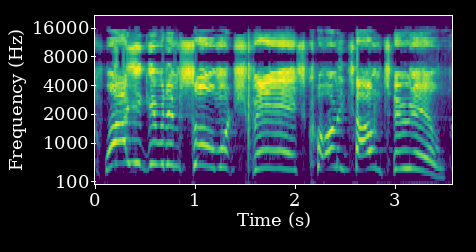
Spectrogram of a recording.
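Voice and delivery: exasperated gamer commentary; exasperated outburst. Real, not acted. Exasperated commentary on conceded goal.

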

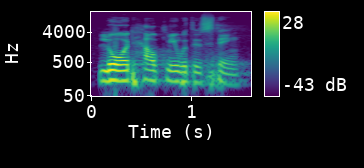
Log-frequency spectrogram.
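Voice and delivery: ordinary talk

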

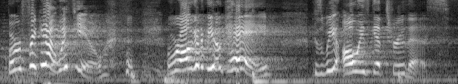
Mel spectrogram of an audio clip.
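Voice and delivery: cheerful laugh, we're in this together; laughing reassurance. Retold or imitated.

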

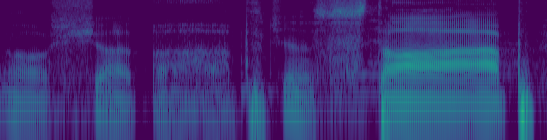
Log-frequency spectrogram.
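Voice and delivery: slow, low, weary dismissal; mock-exasperated groan of words; exasperated retort. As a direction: drag it out, fed up. Mock retort to bad teaching.

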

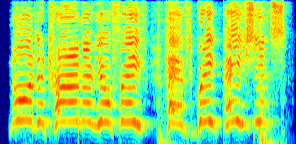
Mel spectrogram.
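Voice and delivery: very high, far-off squeaky shout; high squeaky Peter. Acted. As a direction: squeak it out as if his voice broke. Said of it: "He said".

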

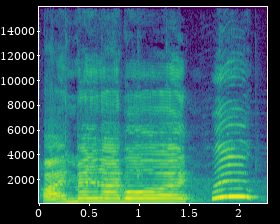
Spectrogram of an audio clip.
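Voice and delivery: high, loud, drawn-out cheer; hyped shout. Pretend. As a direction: whoop it out slowly, ending on a high woo. Calling out game character choice.

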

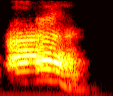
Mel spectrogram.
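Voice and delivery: loud high "ah" yelp; cry of falling. Acted. Bar owner kicked off his feet, loud high yelp. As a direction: yelp sharply as you topple backwards.

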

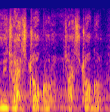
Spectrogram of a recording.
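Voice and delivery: a hint of weary confiding; quiet confession. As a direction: sigh it out softly. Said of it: "I said".

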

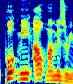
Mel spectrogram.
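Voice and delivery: high, loud begging; loud pleading. Real, not acted. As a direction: beg at full volume, fed up. Fan begging ref to end.

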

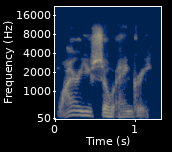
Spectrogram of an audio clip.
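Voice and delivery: lightly voiced calm old trainer; calm grandfatherly. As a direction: ask it quietly like a patient grandfather. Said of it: "And Jeff Bridges is calm".

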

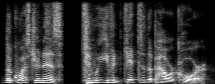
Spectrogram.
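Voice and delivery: contained storyteller's shout; shouted question. A narrator's reading. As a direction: call it out over a fight. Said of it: "Blue shouted to the others".

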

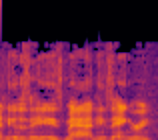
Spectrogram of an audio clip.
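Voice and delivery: usual speaking voice

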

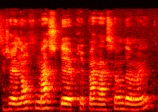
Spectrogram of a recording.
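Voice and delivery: cup at the lips; speaking between sips. Real, not acted. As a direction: drink in the mouth. Seen 0: green cup held at or on lips throughout the words.

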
